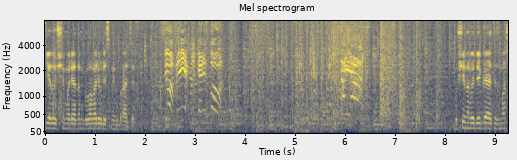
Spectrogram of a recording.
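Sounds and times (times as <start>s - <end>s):
speech: 0.0s - 3.0s, 8.2s - 9.2s
heavy gunfire volley: 4.2s - 7.9s.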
